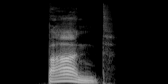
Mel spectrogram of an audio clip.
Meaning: inflection of bahnen: 1. third-person singular present 2. second-person plural present 3. plural imperative
- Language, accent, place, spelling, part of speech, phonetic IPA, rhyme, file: German, Germany, Berlin, bahnt, verb, [baːnt], -aːnt, De-bahnt.ogg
